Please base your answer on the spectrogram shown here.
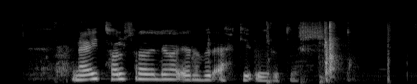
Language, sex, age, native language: Icelandic, female, 40-49, Icelandic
